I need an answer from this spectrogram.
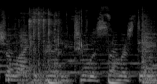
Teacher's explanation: unstressed stress five times slow iambic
